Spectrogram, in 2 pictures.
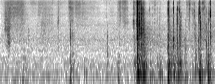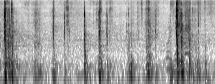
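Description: Irregular knocks and thumps on a plastic water tank and its lid, starting about three seconds in.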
